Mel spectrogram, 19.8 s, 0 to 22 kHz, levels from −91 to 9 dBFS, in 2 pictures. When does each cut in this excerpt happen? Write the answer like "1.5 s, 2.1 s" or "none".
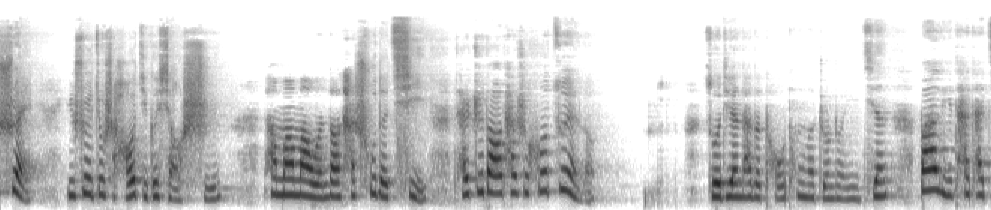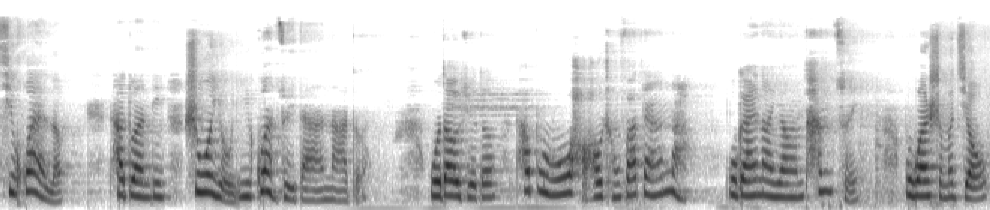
none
